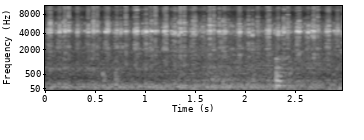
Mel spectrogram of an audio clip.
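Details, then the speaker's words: 1984 Chevy Caprice two-door, bought not running, on its first start after sitting, check-engine light on, slight exhaust leak: busy, slightly uneven fast idle over a low rumble while cold, as the choke hangs on too long. "Bit of an exhaust leak. The choke is hanging on a long time."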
